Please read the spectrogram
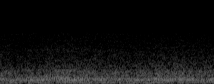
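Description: Quiet, steady background noise of a room, a low even hiss with a faint hum and nothing happening.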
